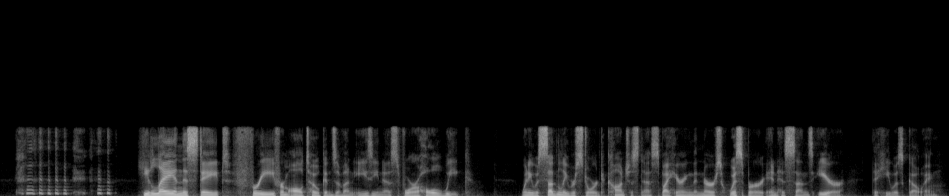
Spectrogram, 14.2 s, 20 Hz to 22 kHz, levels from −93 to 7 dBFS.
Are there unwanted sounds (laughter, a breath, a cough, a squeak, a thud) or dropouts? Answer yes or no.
yes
